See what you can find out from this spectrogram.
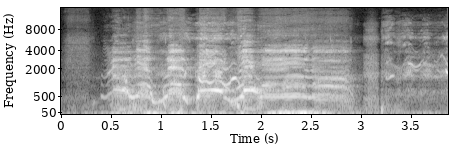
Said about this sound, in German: Ich habe in eine Tasse geschrien.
